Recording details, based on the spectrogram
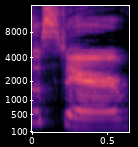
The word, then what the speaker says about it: Esther: So my name is pronounced Esther because it's the Spanglish pronunciation,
